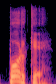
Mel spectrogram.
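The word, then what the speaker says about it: porque: The question is porqu. two words accent on the e. The answer because is porqu. All one word, no accent. So it's a little rhythm.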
